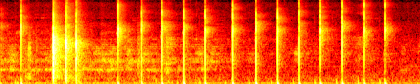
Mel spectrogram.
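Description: A person making short, sharp clicks, a few irregular ones and then a steady run of about three a second, to call off two wrestling kittens.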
